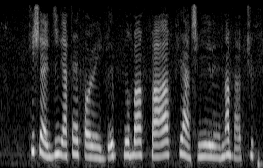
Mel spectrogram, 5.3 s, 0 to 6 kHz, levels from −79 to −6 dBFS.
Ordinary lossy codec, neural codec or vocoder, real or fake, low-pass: none; codec, 44.1 kHz, 1.7 kbps, Pupu-Codec; fake; 5.4 kHz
